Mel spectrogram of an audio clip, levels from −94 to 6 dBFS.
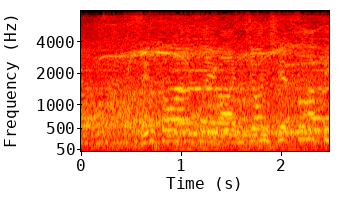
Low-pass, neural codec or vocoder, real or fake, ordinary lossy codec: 7.2 kHz; none; real; Opus, 24 kbps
